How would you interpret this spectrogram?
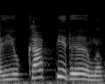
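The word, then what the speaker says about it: I-Juca-Pirama: e o capirama e a pronúncia realmente é essa e o capirama porque é um termo de origem indígena Nós escrevemos e Juca pirama Mas pronunciamos e o k que significa aquele que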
